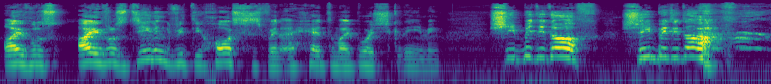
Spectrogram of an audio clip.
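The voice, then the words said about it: Put-on Ukrainian Eastern European accent. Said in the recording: “how is a Ukrainian accent sound like? ... It's very Polish, Eastern European Russian.”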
